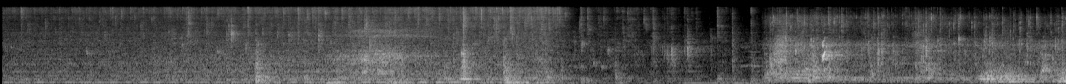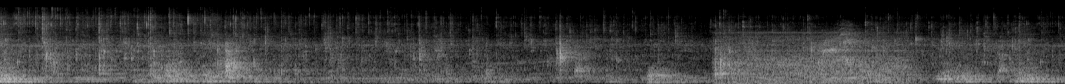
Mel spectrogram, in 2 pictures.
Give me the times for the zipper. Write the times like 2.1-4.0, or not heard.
3.5-4.0, 17.8-19.8.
